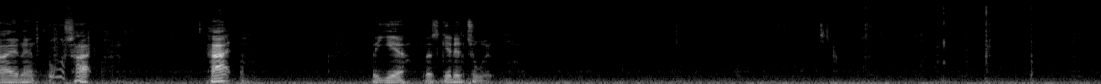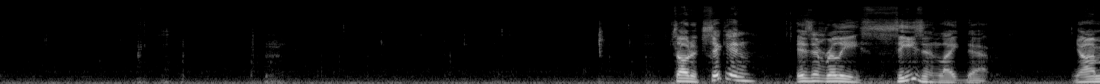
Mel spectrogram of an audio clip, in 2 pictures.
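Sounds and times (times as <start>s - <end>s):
person chewing fried food: 0.3s - 3.7s, 5.0s - 17.7s, 20.8s - 21.8s.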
